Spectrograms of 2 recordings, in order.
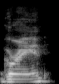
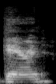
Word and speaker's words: Garand: created which is the M1 Grand and um or Garand however you choose to pronounce it and um it's a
